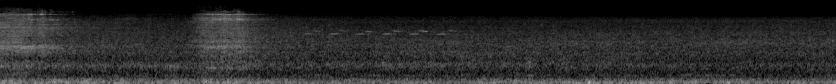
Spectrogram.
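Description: Distant thunder, a low rumble that slowly fades. Two brief hissing swells come at the start and about two seconds in.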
